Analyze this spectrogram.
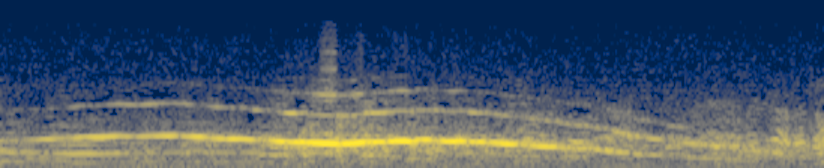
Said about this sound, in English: Oh, here comes the ambulance.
